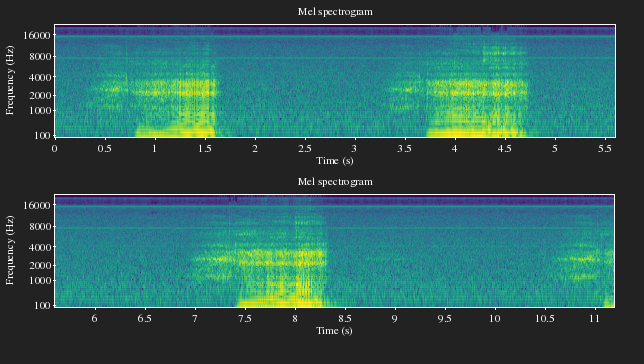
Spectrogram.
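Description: A Golden Retriever snores in slow, steady breaths, each rasping snore arriving about every three and a half seconds.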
